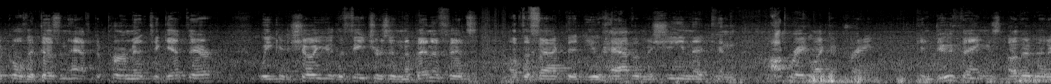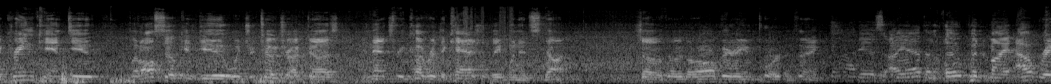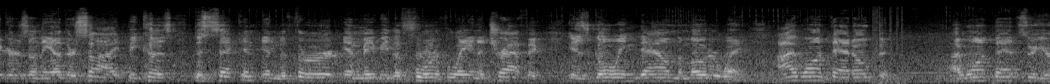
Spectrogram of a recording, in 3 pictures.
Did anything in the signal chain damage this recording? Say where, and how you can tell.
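Yes. Irregular crackling bursts at 4.76–5.06 s, 15.14–15.64 s and 29.74–30.10 s are loose connector crackle in the analogue wiring, where a worn contact briefly chops the signal.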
